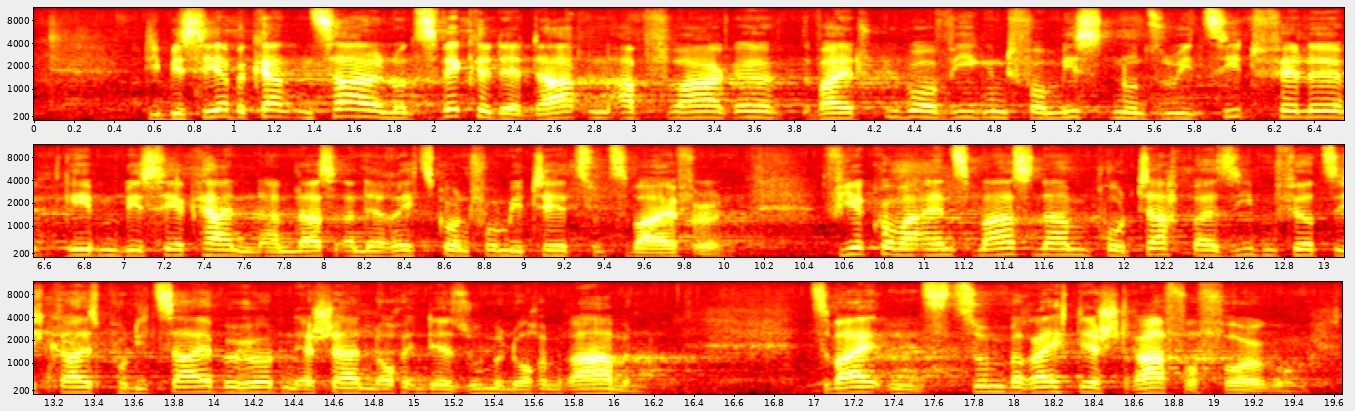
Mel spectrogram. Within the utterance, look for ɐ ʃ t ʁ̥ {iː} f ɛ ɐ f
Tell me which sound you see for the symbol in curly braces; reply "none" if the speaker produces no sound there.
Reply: aː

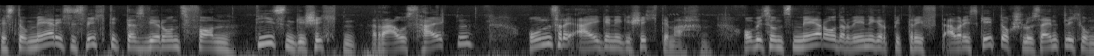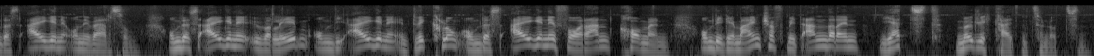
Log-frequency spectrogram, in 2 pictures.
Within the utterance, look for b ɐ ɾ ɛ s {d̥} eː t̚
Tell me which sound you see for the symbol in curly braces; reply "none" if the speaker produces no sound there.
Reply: ɡ̥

